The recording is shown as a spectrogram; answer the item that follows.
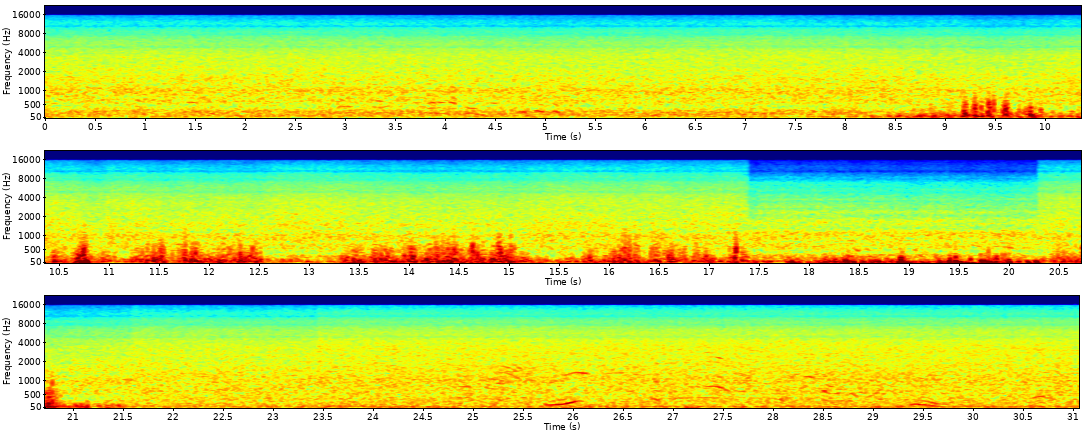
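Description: Shiraito Falls, a wide curtain of many thin waterfalls over a cliff into a pool, giving a steady rushing hiss of falling water. For a stretch in the middle it is broken by irregular low rumbles.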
